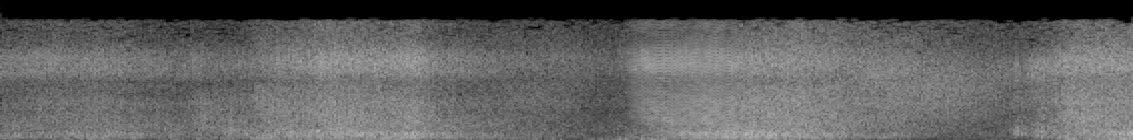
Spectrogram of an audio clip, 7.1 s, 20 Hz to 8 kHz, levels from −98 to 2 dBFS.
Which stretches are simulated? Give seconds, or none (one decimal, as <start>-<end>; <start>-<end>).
3.9-4.6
